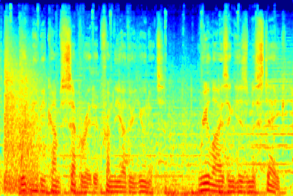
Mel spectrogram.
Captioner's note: voiceover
